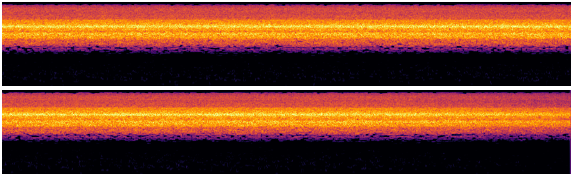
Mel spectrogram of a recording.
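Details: Singing cicadas on a summer day, their high, even electric hiss running unbroken and fading only slightly in the final second.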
